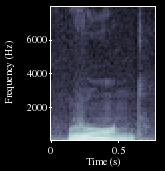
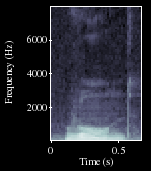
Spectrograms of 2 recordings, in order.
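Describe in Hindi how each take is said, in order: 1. यह स्वर 'moon' में 'oo' जैसा सुनाई देता है। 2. यह स्वर 'moon' में 'oo' जैसा सुनाई देता है।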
